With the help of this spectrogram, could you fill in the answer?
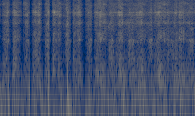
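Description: Short nails quickly scratch and rub the bowl of a solid wooden spoon, making a steady run of fast, dry, rasping strokes. The low end sounds thick and close, with a few sharper scrapes that stand out briefly above the continuous texture.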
